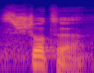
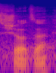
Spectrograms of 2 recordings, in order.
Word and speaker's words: счёты: pronounced that quite correctly the pronunciation is a little bit tricky because there's an S and then right after that there's a sh sound so it's not some people just say sh or something like that but it's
